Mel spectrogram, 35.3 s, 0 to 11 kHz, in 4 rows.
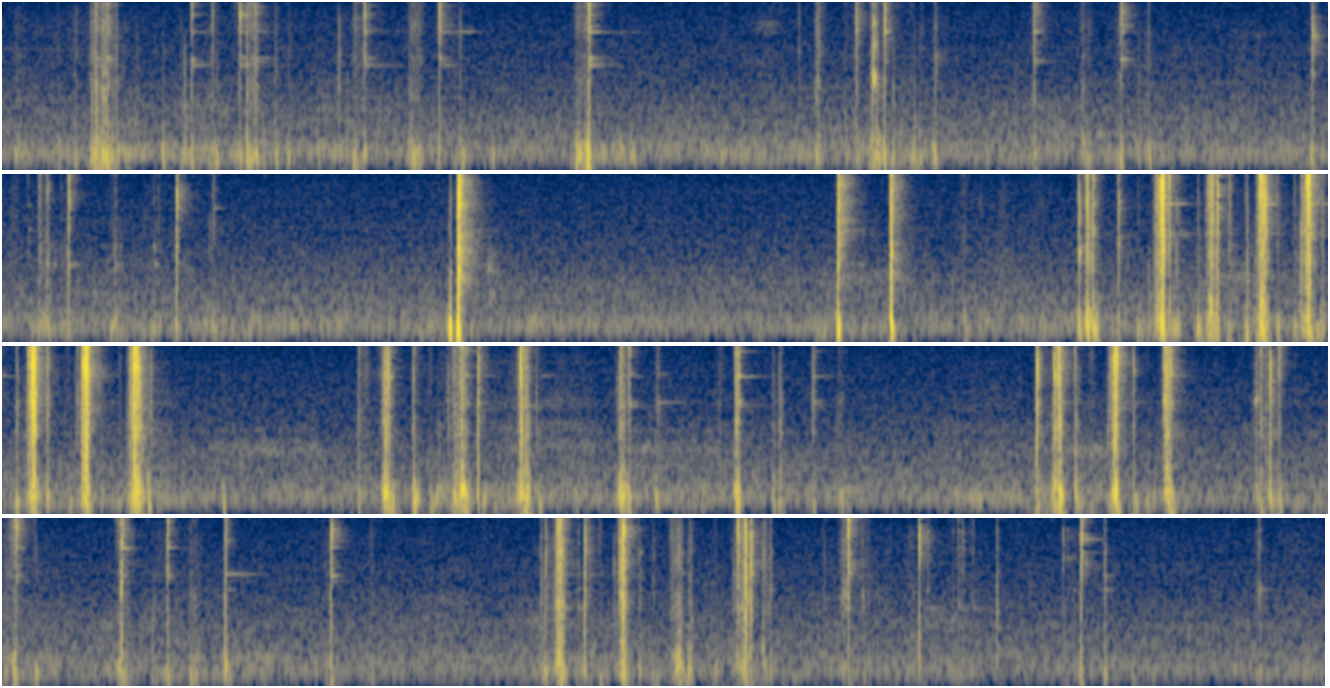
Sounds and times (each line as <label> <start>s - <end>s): lock open 27.3s - 28.0s
lock close 27.3s - 28.1s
